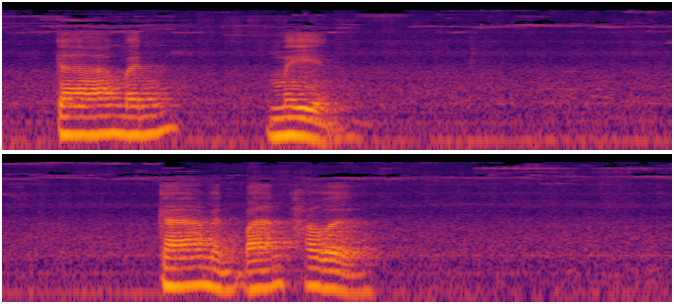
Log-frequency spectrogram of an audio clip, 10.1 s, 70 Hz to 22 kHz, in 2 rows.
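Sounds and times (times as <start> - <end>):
background hiss: 0.0 - 10.0
faint low hum: 0.0 - 10.0.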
